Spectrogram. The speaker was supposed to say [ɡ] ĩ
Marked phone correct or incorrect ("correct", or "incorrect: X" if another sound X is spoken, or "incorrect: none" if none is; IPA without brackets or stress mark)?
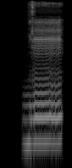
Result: correct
